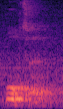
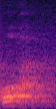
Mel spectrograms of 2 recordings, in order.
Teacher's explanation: The glottal stop is when you drop the T and just go water.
